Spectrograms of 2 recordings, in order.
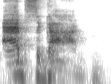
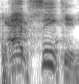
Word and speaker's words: Absecon: store in Absecon because Joey Styles mispronounced it and called it Absagon. Of course he fucking did. Well, he's from New York, Joey. Oh my God! Oh my God! Absecon, you fucking fancy Frenchman guinea cocksucker!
